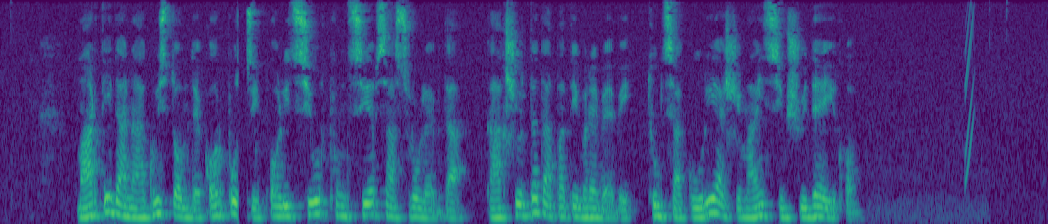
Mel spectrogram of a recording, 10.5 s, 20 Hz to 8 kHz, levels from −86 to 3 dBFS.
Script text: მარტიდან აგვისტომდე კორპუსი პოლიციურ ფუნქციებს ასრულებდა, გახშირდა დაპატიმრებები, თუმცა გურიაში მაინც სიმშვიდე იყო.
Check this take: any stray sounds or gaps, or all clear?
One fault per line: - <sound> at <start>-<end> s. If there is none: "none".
- dropout at 2.4-2.5 s
- chirp at 9.6-9.8 s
